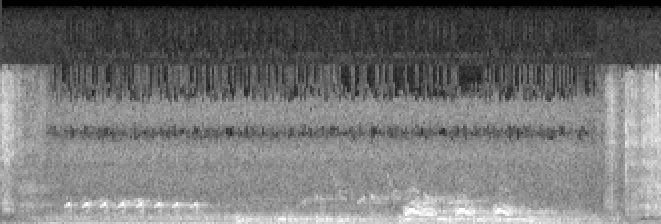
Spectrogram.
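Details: A barred owl calling in a front yard one morning in March, early spring, gives a string of hoarse, wavering hoots in quick succession, some rising to a higher yelping pitch, over a steady low rumble.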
